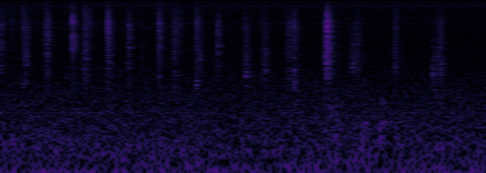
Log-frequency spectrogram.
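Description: Light, irregular clicking of a computer mouse, several clicks a second, with one sharper click a little past three seconds in.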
